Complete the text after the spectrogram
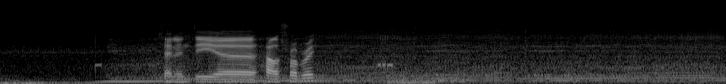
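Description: A car engine revs and speeds up with a rising whine.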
